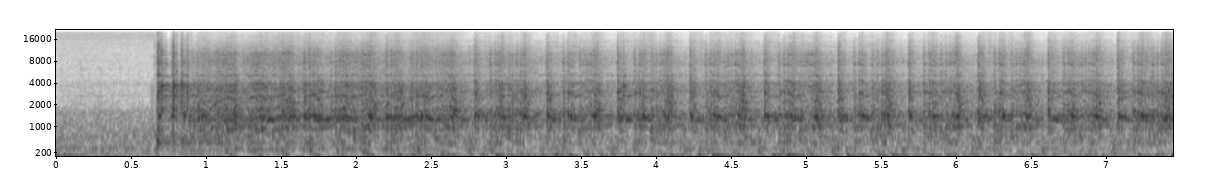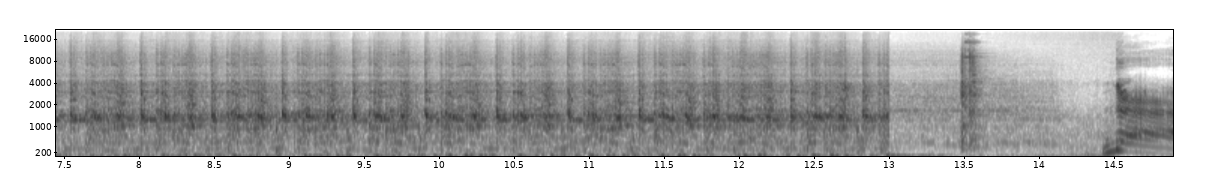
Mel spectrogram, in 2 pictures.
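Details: Ransomes Bobcat mower with a Mitsubishi K3D diesel, first start attempt after 9 years, using starting fluid: steady cranking at about three turns a second with odd firing catches, but it never runs. Head trouble is suspected, not confirmed.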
